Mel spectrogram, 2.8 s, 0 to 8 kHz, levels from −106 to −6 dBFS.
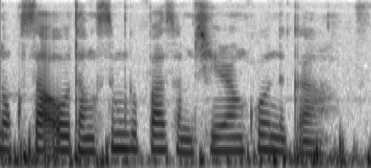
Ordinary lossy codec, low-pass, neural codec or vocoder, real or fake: none; none; none; real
